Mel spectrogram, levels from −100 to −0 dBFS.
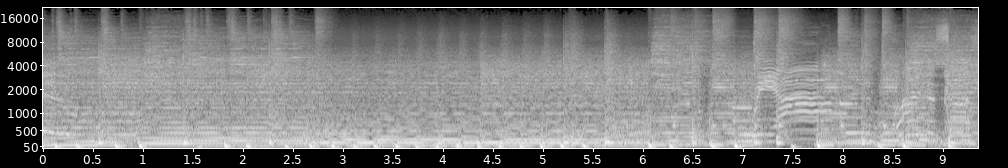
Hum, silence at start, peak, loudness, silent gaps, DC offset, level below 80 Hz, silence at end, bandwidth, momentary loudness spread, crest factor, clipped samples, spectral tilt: none; 0 s; 0 dBFS; -13 LUFS; none; under 0.1%; -20 dBFS; 0 s; over 20 kHz; 2 LU; 12 dB; under 0.1%; -4.5 dB/octave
